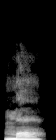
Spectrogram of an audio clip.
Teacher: tone three down then up. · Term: Tone 3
